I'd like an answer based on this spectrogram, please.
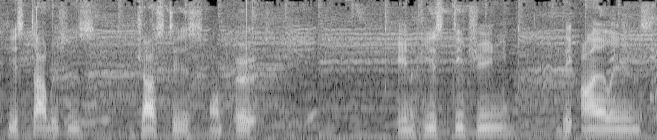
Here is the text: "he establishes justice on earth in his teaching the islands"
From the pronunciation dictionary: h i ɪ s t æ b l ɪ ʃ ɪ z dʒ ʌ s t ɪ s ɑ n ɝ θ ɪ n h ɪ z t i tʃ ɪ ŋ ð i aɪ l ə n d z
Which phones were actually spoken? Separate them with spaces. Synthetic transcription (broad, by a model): h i ɪ s t æ b l ɪ ʃ ɪ z dʒ ʌ s t ɪ s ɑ n ɝ θ ɪ n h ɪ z t i tʃ ɪ ŋ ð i aɪ l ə n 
